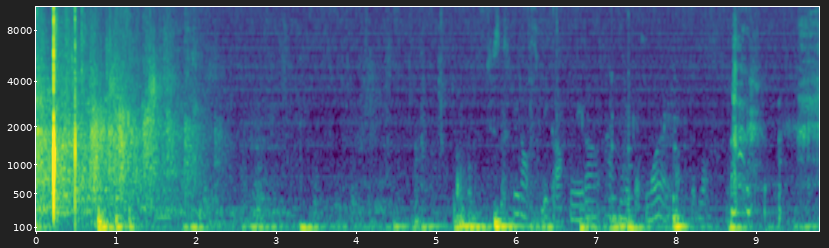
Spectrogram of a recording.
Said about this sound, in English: I feel like we need to clap for them as they come up.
